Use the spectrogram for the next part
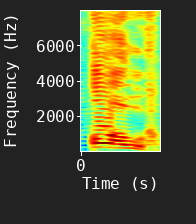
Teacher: ओष्ठ कंठे या कंठोष्ठ्य, जिसमें कंठ और ओष्ठ इन दोनों का प्रयोग होता है।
